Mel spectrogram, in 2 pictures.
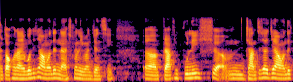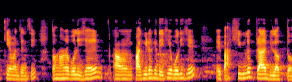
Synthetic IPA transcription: t̪ɔkʰonamibolid͡ʑeamad̪eɾnɛʃonalimaɾd͡ʑensḭ | ʈɾafik̚puliʃ | d͡ʑant̪et͡ɕaed͡ʑeeamad̪eɾkiemaɾd͡ʑensit̪ɔkʰonamɾabolid͡ʑe | pakiʈaked̪ekʰijebolid͡ʑe | ejpa̰kiɡulopɾaebilob̚t̪o

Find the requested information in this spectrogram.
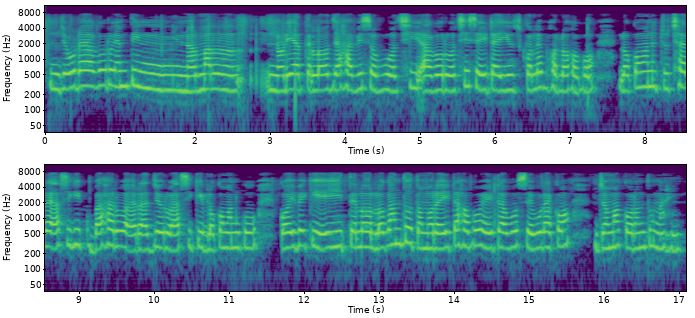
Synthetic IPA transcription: d͡ʒowɽaːɡɔɾuemt̪inɔɾmal | nɔɽijat̪elɔd͡ʒaɦabisɔbuɔt͡ʃʰiaɡɔɾuɔt͡ʃʰisejʈajud͡ʒkɔlebʱɔlɔɦɔbɔ | lokɔmanɔt͡ʃut͡ʃʰaɾeasikibaɦaɾuɾad͡ʒjɔɾuasikilokɔmanɔku | kɔɦibekiejt̪elɔlɔɡant̪ut̪ɔmɔɾeejʈaɦɔbɔejʈaɦɔbɔseuɽakɔ | d͡ʒɔmakɔɾɔnt̪unaɦĩ

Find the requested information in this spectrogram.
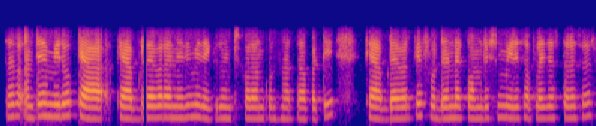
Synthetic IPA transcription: sɐɾɐ̰ɳʈemiːɾokakaːp̚ɖɾɐjʋɐɾɐneːd̪imiːɾeɡɾiuɲt͡ʃu̥koʋlaɐnukuɳʈnaːɾkaːbɐʈːikaːp̚ɖɾɐjʋɐɾkepʰuɖɐɳɖɐkaːmeɖeːʃɐnmiːɾeːsɐplaːjt͡ʃeːst̪aːɾɐsɐɾ

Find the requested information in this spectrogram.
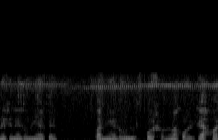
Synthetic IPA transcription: nisʰinɛdʱunijakɛ | paniɛdʱujpɔɹisɔnɔnakoɹitɛhɔj

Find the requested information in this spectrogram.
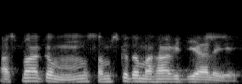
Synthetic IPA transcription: ɐsmaːkɐmsɐmskɾɪt̪ɐmɐɦaːʋid̪jaːlɐjḛ

